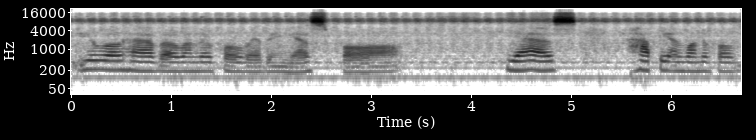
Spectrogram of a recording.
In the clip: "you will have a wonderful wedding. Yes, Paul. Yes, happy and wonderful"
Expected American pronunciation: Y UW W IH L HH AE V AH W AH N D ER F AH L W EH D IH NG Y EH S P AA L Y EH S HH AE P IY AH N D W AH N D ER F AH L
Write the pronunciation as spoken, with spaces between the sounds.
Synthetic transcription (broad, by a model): Y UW W IH L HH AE V AH W AH N D ER F AH L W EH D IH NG Y EH S F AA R Y EH S HH AE P IY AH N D W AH N D ER F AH L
